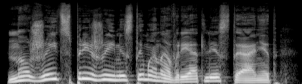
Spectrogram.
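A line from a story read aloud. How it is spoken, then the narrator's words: Snorting. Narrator (Russian): хмыкнул мой собеседник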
